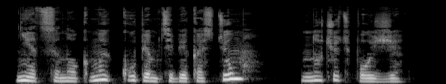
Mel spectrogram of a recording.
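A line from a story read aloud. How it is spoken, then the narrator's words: Tired. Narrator (Russian): устало произнесла Зоя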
